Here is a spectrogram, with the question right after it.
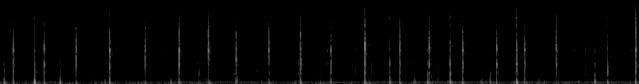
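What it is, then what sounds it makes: Plastic game controller buttons clicking. A wired, hollow black plastic PS2 controller is held in both hands while the thumbs press and rotate the joysticks and click the buttons. About 24 short, sharp plastic clicks ring near 2.5 kHz with bright edges, each dying almost at once. A faint low hum sits steadily underneath.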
